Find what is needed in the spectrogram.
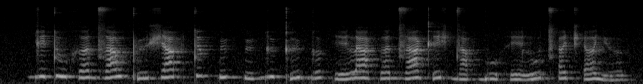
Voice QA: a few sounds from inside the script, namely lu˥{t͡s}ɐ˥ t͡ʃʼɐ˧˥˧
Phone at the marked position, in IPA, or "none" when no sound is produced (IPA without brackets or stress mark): t͡sʼ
